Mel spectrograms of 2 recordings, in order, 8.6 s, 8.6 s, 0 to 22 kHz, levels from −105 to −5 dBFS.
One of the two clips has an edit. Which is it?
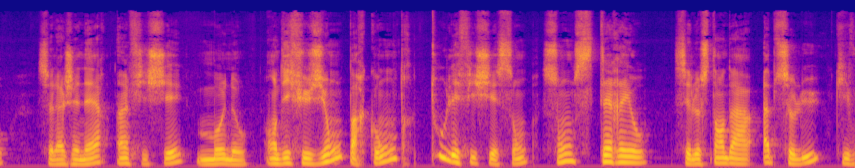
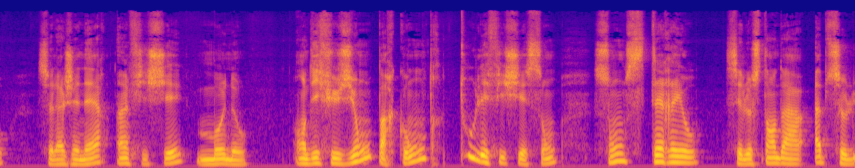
first; 2 cuts; at 2.6 s, 5.4 s

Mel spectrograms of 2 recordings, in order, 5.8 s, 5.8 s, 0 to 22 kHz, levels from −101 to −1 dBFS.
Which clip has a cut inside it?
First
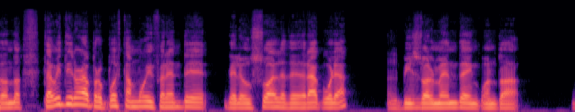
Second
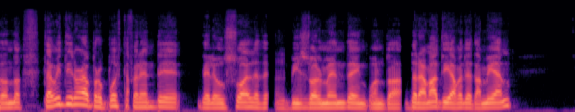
second; 3 cuts; at 1.2 s, 2.6 s, 4.0 s

